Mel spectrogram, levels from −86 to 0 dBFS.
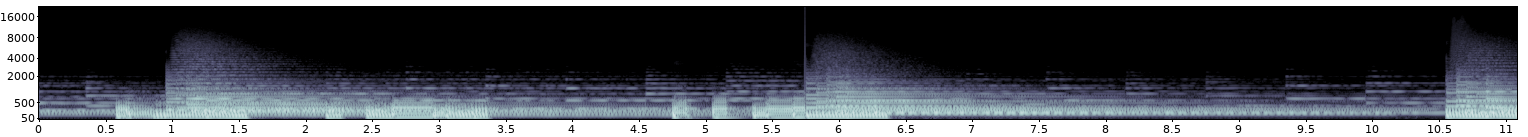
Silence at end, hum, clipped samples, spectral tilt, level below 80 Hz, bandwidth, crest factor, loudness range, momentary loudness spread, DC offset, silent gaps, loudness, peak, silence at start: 0 s; none; under 0.1%; -11 dB/octave; -34 dBFS; 6 kHz; 16 dB; 8 LU; 15 LU; under 0.1%; none; -20 LUFS; -2 dBFS; 0 s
